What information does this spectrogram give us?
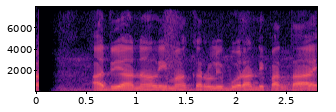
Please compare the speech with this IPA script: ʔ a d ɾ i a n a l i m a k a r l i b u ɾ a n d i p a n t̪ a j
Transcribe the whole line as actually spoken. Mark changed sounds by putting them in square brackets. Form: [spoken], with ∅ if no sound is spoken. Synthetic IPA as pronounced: ʔ a d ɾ i a n a l i m a k [ə] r l i b u ɾ a n d i p a n t̪ a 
